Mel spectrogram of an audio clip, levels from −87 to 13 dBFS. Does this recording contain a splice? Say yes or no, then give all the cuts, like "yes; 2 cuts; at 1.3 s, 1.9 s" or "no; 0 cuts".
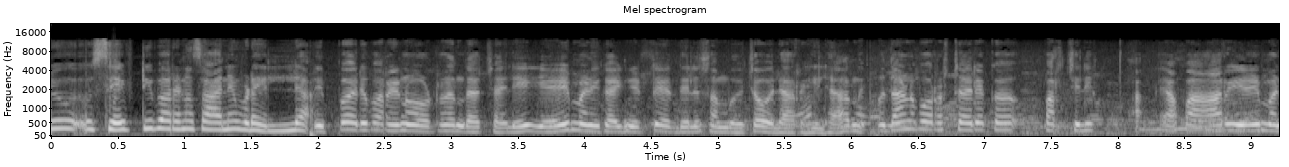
yes; 3 cuts; at 1.9 s, 6.2 s, 8.1 s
